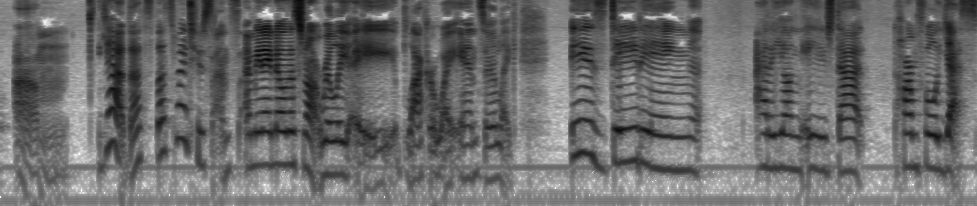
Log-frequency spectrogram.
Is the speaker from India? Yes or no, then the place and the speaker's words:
yes; South India, India; our culture, being South Asian, being South Indian, talking about love and how our parents view our relationships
